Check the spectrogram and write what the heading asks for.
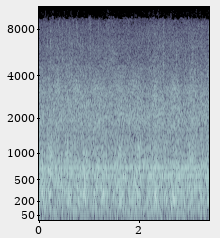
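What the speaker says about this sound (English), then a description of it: "it's pretty cool when all the trains are going, right?" Model trains running on Fast Track layout track, a steady dense rattling and clicking of wheels and mechanisms, continuous and fairly loud throughout with no breaks.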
